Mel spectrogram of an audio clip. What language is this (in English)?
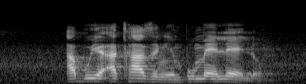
Zulu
